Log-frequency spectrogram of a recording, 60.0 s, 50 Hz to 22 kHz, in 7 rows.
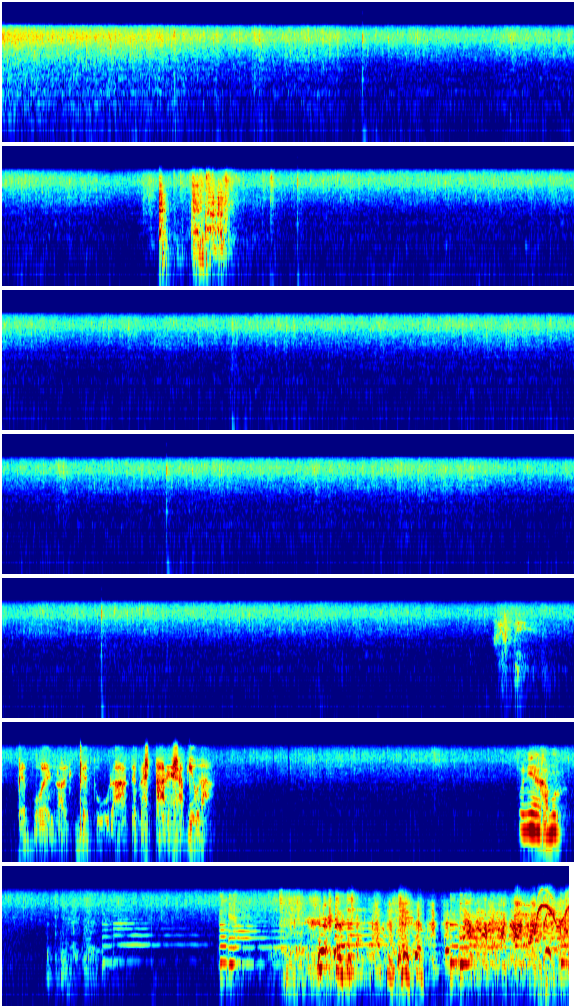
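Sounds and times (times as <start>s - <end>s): film soundtrack hiss: 0.0s - 59.9s
burst of noise: 10.8s - 12.6s.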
